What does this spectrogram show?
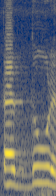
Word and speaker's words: তদ্দূরে: জ্যোতি তদ্দূরে তদ্বন্তিকে, তদ্দূরে, তদ্দূরে, দেখুন তদ্দূরে বানানটার মধ্যে আছে তদ্দূরে, মানে দুটো আছে, তদ একটা দ আর দূরের দ মিলে গেলে তদ্দূরে, তাহলে দুটো দকে এমন উচ্চারণ করতে হবে, তদ্দূরে তদ্বন্তিকে, তদ অন্তিকে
